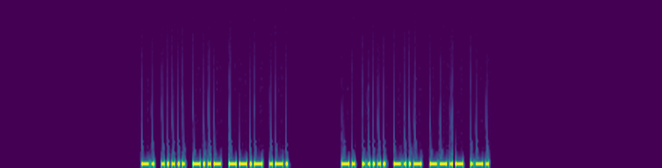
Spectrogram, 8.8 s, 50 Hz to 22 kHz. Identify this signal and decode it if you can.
Morse code, heard as a keyed tone, about 34 wpm, 700 Hz. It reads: N5XQR N5XQR
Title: USA Call Signs - 5 Characters - Repeated 2x - 35wpm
